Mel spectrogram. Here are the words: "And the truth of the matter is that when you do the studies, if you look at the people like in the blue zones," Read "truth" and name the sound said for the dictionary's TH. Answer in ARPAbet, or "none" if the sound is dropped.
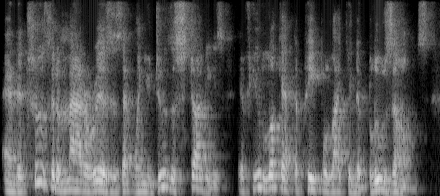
TH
